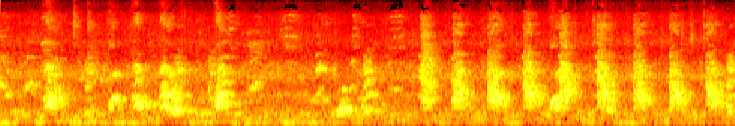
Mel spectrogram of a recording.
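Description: Shelter dogs barking in the kennels: irregular barks at first, then a steady run of about two to three barks a second from a little past halfway.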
